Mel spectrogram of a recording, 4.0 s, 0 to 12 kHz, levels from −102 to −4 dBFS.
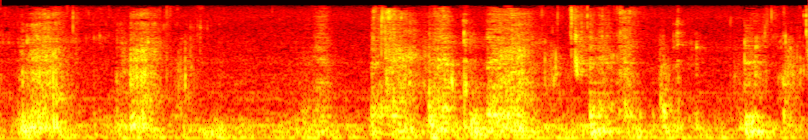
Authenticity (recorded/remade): recorded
